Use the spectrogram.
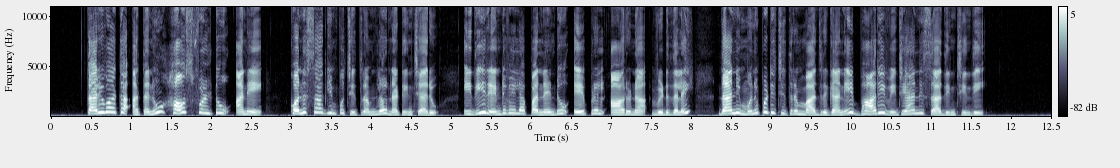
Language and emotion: Telugu, neutral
